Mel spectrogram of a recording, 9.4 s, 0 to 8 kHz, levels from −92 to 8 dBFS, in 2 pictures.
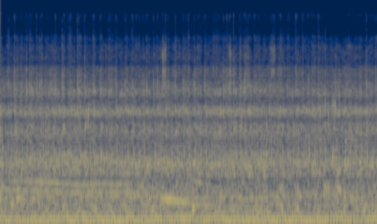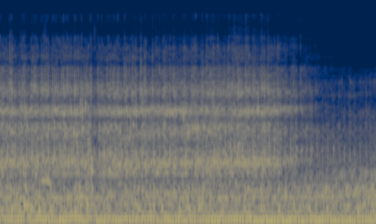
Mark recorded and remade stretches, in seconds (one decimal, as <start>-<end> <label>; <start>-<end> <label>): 0.0-4.9 remade; 4.9-6.4 recorded; 6.4-9.4 remade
